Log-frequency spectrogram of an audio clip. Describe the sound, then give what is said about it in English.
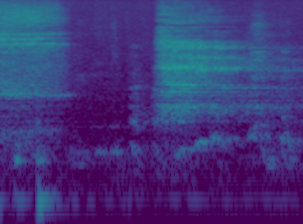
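A deep breath taken mid-sermon by a preacher speaking on Ephesians: two breathy rushes of air, a shorter one followed by a longer, louder one, heard alone. “Maybe I should calm down. Take a deep breath.”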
